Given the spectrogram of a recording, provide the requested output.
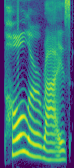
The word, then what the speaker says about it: polarize: Polarize opinion. The stress is on the first syllable of polarize and the second of opinion.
